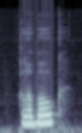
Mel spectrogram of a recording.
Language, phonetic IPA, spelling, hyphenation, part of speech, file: Czech, [ˈklobou̯k], klobouk, klo‧bouk, noun, Cs-klobouk.ogg
- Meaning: hat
